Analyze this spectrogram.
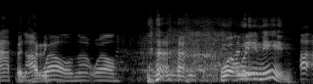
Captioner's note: audience laughs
